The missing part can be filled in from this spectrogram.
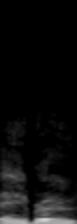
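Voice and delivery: bad put-on New Zealand accent. Retelling what a seagull says to a beached whale: bad new zealand accent. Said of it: "like this, and terrible accent".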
